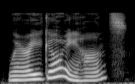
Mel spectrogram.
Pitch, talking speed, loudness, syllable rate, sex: 240 Hz, 220 wpm, -15 LUFS, 6.0 syllables/s, female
